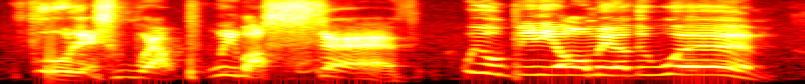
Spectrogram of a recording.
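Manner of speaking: huge orc voice, pitched very high. Voicing a very large orc arguing in a swamp: very large orc voice. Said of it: "a very large orc in the center".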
